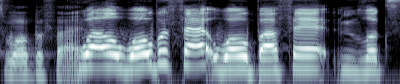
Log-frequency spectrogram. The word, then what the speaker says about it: Wobbuffet: to Boba Fett I thought this Pokemon was pronounced woe Buffett it's Wobbuffet if there's one thing to know about Pokemon it's that nobody pronounces the names correctly of Pokemon but I'm pretty sure it's Wobbuffet well Wobbuffet whoa Buffett looks nothing like Boba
